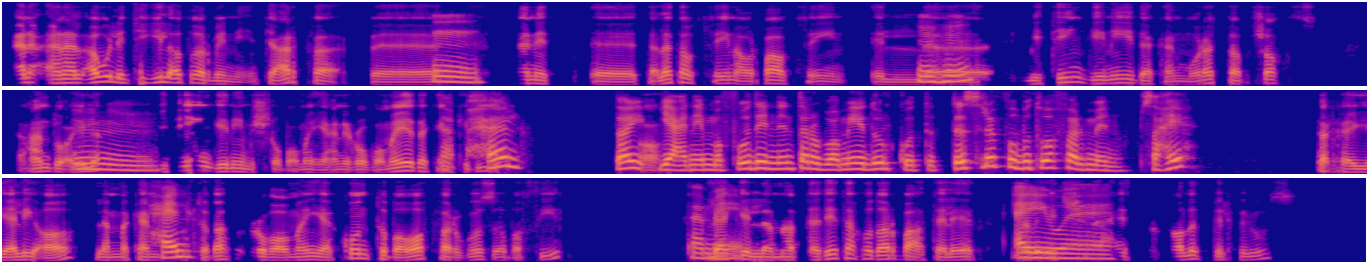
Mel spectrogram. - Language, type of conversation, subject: Arabic, unstructured, إيه أهمية إن يبقى عندنا صندوق طوارئ مالي؟
- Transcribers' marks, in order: distorted speech; tapping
